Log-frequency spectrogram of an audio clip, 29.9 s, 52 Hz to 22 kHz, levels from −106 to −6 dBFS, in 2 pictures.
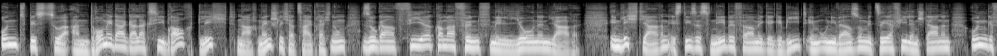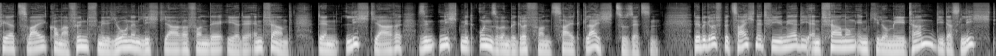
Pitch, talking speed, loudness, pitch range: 120 Hz, 110 wpm, -23 LUFS, 105-140 Hz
